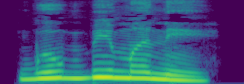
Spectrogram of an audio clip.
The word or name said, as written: ಗುಬ್ಬಿಮನೆ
